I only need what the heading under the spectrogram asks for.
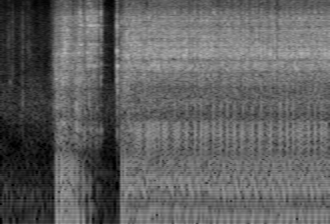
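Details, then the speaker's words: Mantis tiller small two-stroke, bought at an estate sale in unknown condition, started on choke after a fuel-system clean with the carburetor unadjusted. It sputters, then runs ragged and buzzy, starved for fuel, with the high-speed screw at its stop: lean running. "Well, still starving for fuel, sounds like."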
